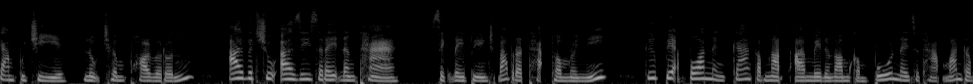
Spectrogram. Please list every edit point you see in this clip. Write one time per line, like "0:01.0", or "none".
none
